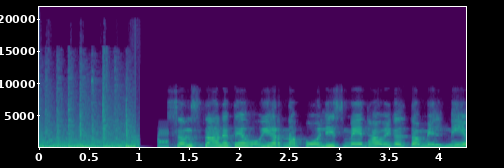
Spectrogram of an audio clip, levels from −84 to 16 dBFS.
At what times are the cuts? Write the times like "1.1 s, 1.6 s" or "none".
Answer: 1.1 s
